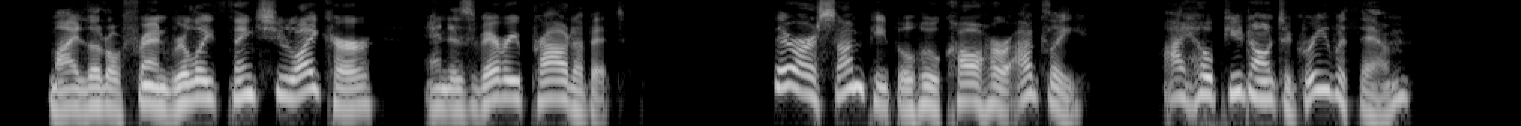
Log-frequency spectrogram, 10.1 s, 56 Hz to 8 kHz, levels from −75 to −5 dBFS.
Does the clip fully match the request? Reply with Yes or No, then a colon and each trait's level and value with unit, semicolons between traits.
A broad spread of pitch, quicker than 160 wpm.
Yes: wide, 7.1 semitones; average, 170 wpm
